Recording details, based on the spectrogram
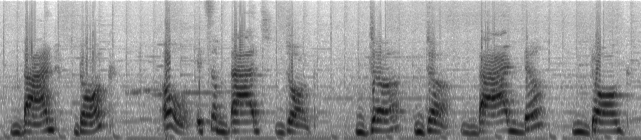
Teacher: if two words have the same consonant sound, all right, you say the sound once but hold it slightly longer. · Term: linking similar consonants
